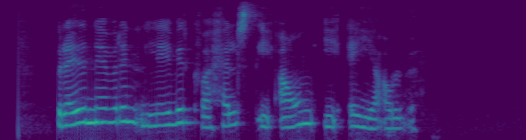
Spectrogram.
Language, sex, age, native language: Icelandic, female, 40-49, Icelandic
